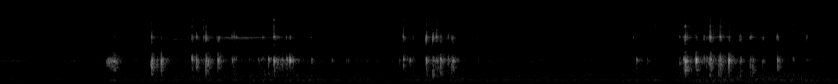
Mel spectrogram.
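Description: Computer keyboard typing in short bursts of key clicks, with pauses of a second or two between the bursts.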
